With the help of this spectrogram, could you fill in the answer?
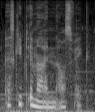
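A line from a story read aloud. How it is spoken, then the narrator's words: Soft. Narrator (German): sagte sie leise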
